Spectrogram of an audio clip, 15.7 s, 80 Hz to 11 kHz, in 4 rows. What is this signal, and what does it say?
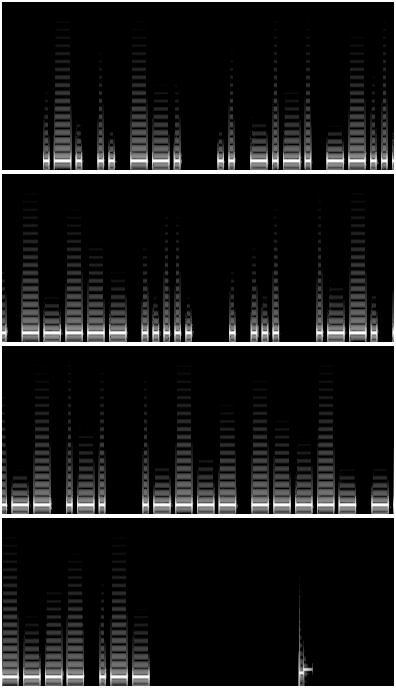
Morse code, heard as a keyed tone, about 22 wpm, 700 Hz. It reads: RIG IC705 ES PWR 100W
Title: Practice QSO - Exchange 2 - Info - 22wpm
